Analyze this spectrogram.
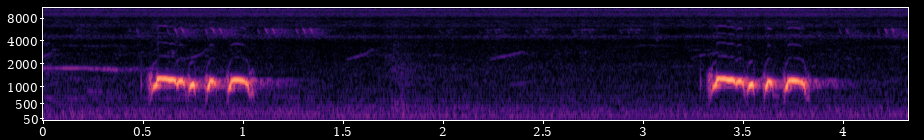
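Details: Lure song of a local zebra dove, used for trapping and for new birds: a pair of soft, stuttering coo phrases, each about half a second of four quick notes, separated by near silence.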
